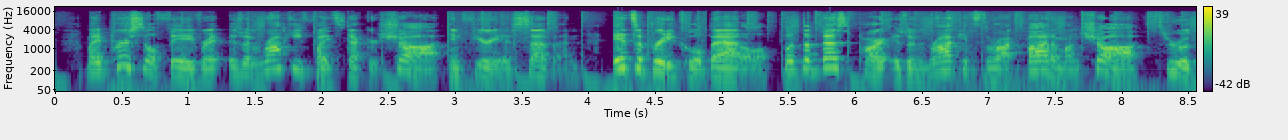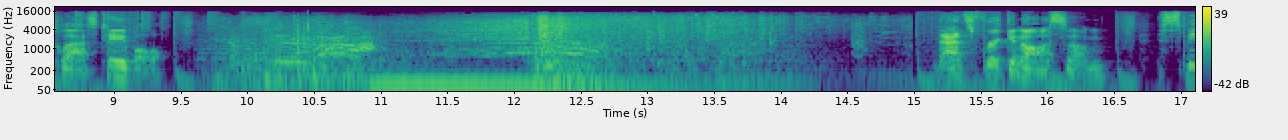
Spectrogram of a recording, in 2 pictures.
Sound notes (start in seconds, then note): 9.6 grunting and fighting; 11.6 glass shattering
